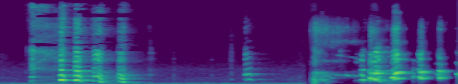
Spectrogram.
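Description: Laughter: a burst of laughing about half a second in, then a quick run of short 'ha-ha' pulses near the end.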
